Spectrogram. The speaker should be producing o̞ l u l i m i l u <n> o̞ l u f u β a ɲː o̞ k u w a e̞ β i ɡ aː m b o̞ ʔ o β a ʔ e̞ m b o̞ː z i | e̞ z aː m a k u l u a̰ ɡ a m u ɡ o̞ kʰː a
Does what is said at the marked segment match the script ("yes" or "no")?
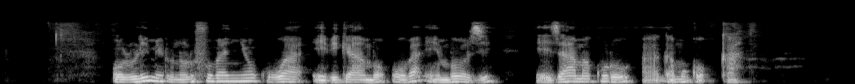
yes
